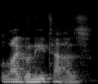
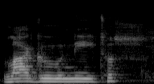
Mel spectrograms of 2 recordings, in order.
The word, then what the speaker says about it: Lagunitas: Last week I pronounced Lagunitas wrong, even though it's spelled phonetically on the bottle. And I mentioned last week it was spelled phonetically on the You bottle. did, yeah. But it's actually Lagunitas.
